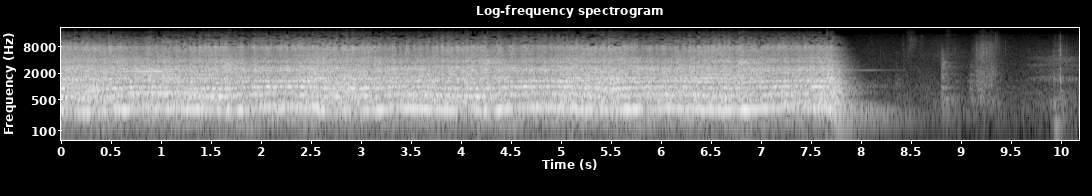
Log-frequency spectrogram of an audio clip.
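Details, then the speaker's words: Snow blower chute winch motor after greasing the gearbox and reinstalling: loud steady whine with gently wavering pitch for eight seconds, possibly amplified through the snow blower; gear whine unchanged by greasing, owner thinks it is the nature of the gearing. "oh boy that uh that little winch motor some noisy eh uh i thought by putting grease in there in the gear box it would quiet it down a little nah it didn't help i think it's just the nature of all that gearing in t"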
